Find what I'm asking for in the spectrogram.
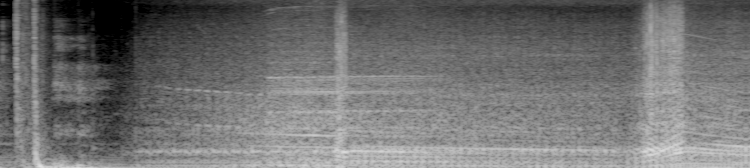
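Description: A swapped car engine revving in the racing game The Crew Motorfest: a loud, sustained, buzzing engine drone with sharper rev surges near the start and again near the end.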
